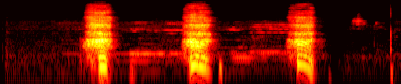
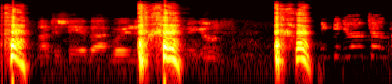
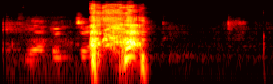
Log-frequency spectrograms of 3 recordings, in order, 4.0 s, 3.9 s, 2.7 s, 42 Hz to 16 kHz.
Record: {"exhalation_length": "4.0 s", "exhalation_amplitude": 20163, "exhalation_signal_mean_std_ratio": 0.34, "three_cough_length": "3.9 s", "three_cough_amplitude": 32768, "three_cough_signal_mean_std_ratio": 0.31, "cough_length": "2.7 s", "cough_amplitude": 30402, "cough_signal_mean_std_ratio": 0.33, "survey_phase": "beta (2021-08-13 to 2022-03-07)", "age": "45-64", "gender": "Male", "wearing_mask": "Yes", "symptom_none": true, "smoker_status": "Never smoked", "respiratory_condition_asthma": false, "respiratory_condition_other": false, "recruitment_source": "REACT", "submission_delay": "6 days", "covid_test_result": "Negative", "covid_test_method": "RT-qPCR", "influenza_a_test_result": "Negative", "influenza_b_test_result": "Negative"}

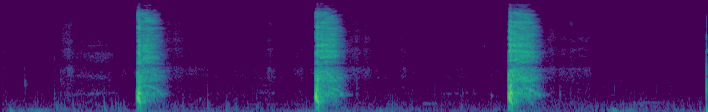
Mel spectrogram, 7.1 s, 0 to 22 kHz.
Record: {"three_cough_length": "7.1 s", "three_cough_amplitude": 10118, "three_cough_signal_mean_std_ratio": 0.22, "survey_phase": "beta (2021-08-13 to 2022-03-07)", "age": "45-64", "gender": "Male", "wearing_mask": "No", "symptom_none": true, "symptom_onset": "7 days", "smoker_status": "Never smoked", "respiratory_condition_asthma": false, "respiratory_condition_other": false, "recruitment_source": "REACT", "submission_delay": "3 days", "covid_test_result": "Negative", "covid_test_method": "RT-qPCR"}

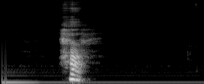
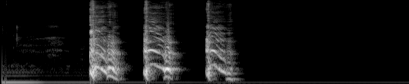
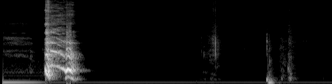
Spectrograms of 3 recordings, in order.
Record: {"exhalation_length": "2.0 s", "exhalation_amplitude": 32766, "exhalation_signal_mean_std_ratio": 0.3, "three_cough_length": "4.1 s", "three_cough_amplitude": 32768, "three_cough_signal_mean_std_ratio": 0.38, "cough_length": "3.3 s", "cough_amplitude": 32768, "cough_signal_mean_std_ratio": 0.27, "survey_phase": "beta (2021-08-13 to 2022-03-07)", "age": "65+", "gender": "Female", "wearing_mask": "No", "symptom_none": true, "smoker_status": "Never smoked", "respiratory_condition_asthma": true, "respiratory_condition_other": false, "recruitment_source": "REACT", "submission_delay": "1 day", "covid_test_result": "Negative", "covid_test_method": "RT-qPCR", "influenza_a_test_result": "Negative", "influenza_b_test_result": "Negative"}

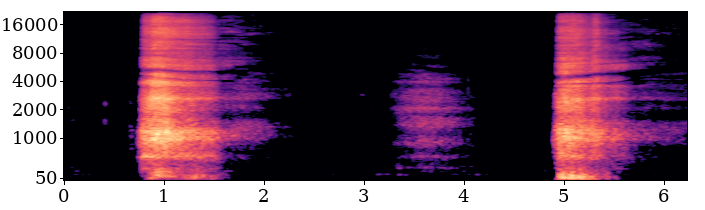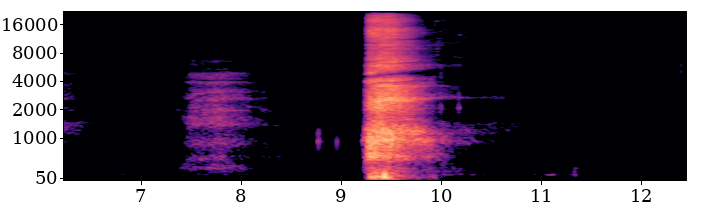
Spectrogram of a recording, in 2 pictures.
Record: {"exhalation_length": "12.5 s", "exhalation_amplitude": 32768, "exhalation_signal_mean_std_ratio": 0.29, "survey_phase": "beta (2021-08-13 to 2022-03-07)", "age": "65+", "gender": "Male", "wearing_mask": "No", "symptom_fatigue": true, "smoker_status": "Ex-smoker", "respiratory_condition_asthma": false, "respiratory_condition_other": false, "recruitment_source": "REACT", "submission_delay": "2 days", "covid_test_result": "Negative", "covid_test_method": "RT-qPCR", "influenza_a_test_result": "Negative", "influenza_b_test_result": "Negative"}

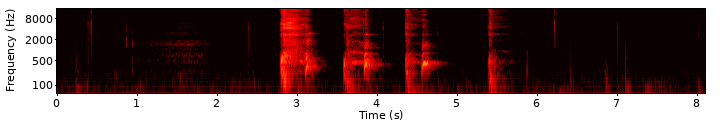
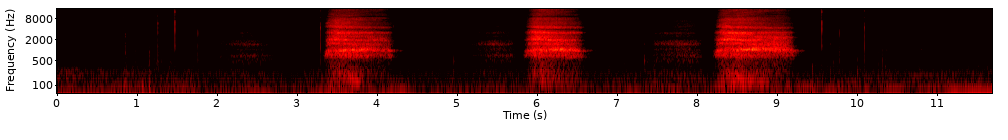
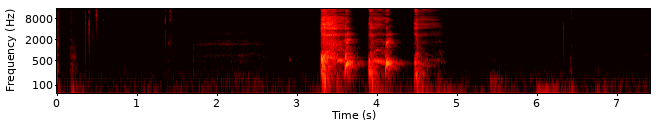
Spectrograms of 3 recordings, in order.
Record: {"three_cough_length": "8.1 s", "three_cough_amplitude": 2362, "three_cough_signal_mean_std_ratio": 0.25, "exhalation_length": "11.7 s", "exhalation_amplitude": 812, "exhalation_signal_mean_std_ratio": 0.4, "cough_length": "7.4 s", "cough_amplitude": 2556, "cough_signal_mean_std_ratio": 0.25, "survey_phase": "alpha (2021-03-01 to 2021-08-12)", "age": "65+", "gender": "Female", "wearing_mask": "No", "symptom_none": true, "smoker_status": "Never smoked", "respiratory_condition_asthma": false, "respiratory_condition_other": false, "recruitment_source": "REACT", "submission_delay": "2 days", "covid_test_result": "Negative", "covid_test_method": "RT-qPCR"}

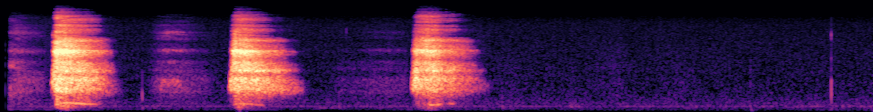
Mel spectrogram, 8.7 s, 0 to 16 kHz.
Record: {"exhalation_length": "8.7 s", "exhalation_amplitude": 13252, "exhalation_signal_mean_std_ratio": 0.3, "survey_phase": "beta (2021-08-13 to 2022-03-07)", "age": "45-64", "gender": "Female", "wearing_mask": "No", "symptom_runny_or_blocked_nose": true, "smoker_status": "Never smoked", "respiratory_condition_asthma": false, "respiratory_condition_other": false, "recruitment_source": "Test and Trace", "submission_delay": "2 days", "covid_test_result": "Positive", "covid_test_method": "LFT"}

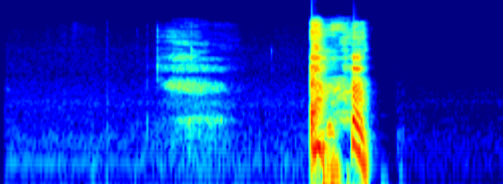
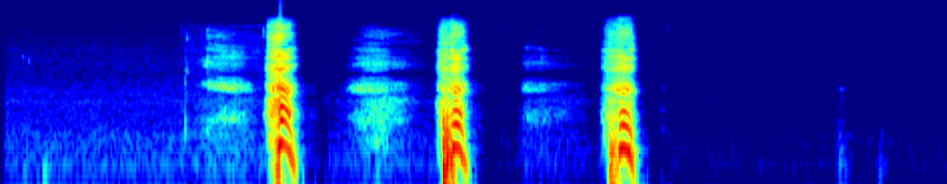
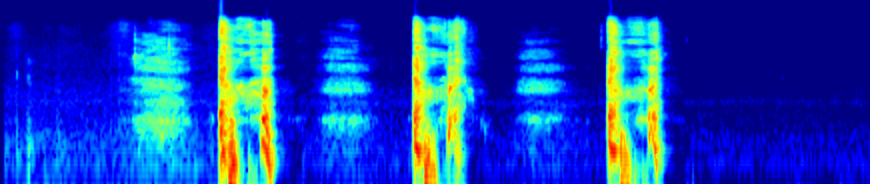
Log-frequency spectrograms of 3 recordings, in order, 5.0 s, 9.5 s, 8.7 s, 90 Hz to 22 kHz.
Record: {"cough_length": "5.0 s", "cough_amplitude": 31079, "cough_signal_mean_std_ratio": 0.21, "exhalation_length": "9.5 s", "exhalation_amplitude": 32767, "exhalation_signal_mean_std_ratio": 0.21, "three_cough_length": "8.7 s", "three_cough_amplitude": 31656, "three_cough_signal_mean_std_ratio": 0.25, "survey_phase": "beta (2021-08-13 to 2022-03-07)", "age": "65+", "gender": "Female", "wearing_mask": "No", "symptom_cough_any": true, "symptom_runny_or_blocked_nose": true, "symptom_fatigue": true, "symptom_onset": "12 days", "smoker_status": "Never smoked", "respiratory_condition_asthma": false, "respiratory_condition_other": false, "recruitment_source": "REACT", "submission_delay": "2 days", "covid_test_result": "Negative", "covid_test_method": "RT-qPCR", "influenza_a_test_result": "Negative", "influenza_b_test_result": "Negative"}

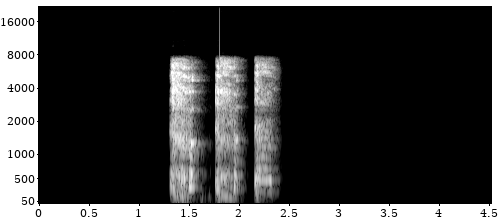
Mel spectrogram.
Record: {"three_cough_length": "4.5 s", "three_cough_amplitude": 26238, "three_cough_signal_mean_std_ratio": 0.3, "survey_phase": "beta (2021-08-13 to 2022-03-07)", "age": "45-64", "gender": "Female", "wearing_mask": "No", "symptom_runny_or_blocked_nose": true, "symptom_sore_throat": true, "symptom_other": true, "smoker_status": "Ex-smoker", "respiratory_condition_asthma": false, "respiratory_condition_other": false, "recruitment_source": "Test and Trace", "submission_delay": "1 day", "covid_test_result": "Positive", "covid_test_method": "RT-qPCR", "covid_ct_value": 23.3, "covid_ct_gene": "N gene"}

